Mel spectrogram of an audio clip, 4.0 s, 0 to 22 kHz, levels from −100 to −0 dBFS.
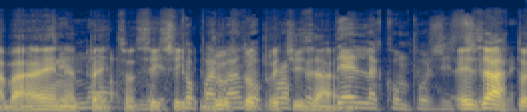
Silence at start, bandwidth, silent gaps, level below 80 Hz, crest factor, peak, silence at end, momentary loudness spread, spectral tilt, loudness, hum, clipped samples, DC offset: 0 s; 16 kHz; none; -64 dBFS; 24 dB; 0 dBFS; 0 s; 13 LU; -4.5 dB/octave; -25 LUFS; none; under 0.1%; under 0.1%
